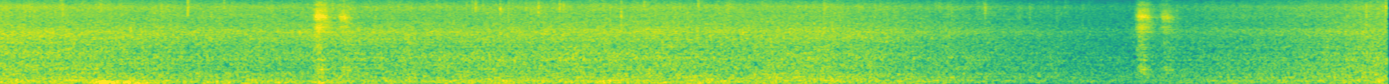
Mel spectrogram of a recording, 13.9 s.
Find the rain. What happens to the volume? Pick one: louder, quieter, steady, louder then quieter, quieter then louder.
quieter.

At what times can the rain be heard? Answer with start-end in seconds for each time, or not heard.
0.0-13.8.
